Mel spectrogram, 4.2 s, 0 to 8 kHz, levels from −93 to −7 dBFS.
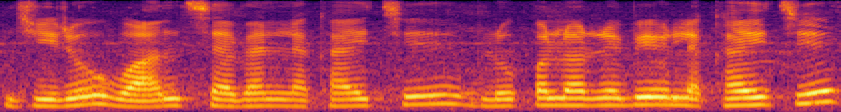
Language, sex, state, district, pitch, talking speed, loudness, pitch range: Odia, female, Odisha, Sambalpur, 190 Hz, 130 wpm, -17 LUFS, 175-205 Hz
